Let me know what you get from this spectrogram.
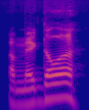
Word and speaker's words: amygdala: Jose Delgado wrote, radio stimulation of different points in the amygdala. Is that how you say that? – That sounds right.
